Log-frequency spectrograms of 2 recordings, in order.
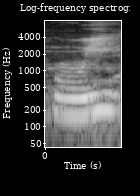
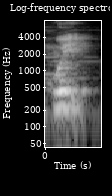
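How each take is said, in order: First: The two vowels are said slowly and separately. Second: The two vowels are said quickly together. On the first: The speaker calls it wrong. "bukan ui ya kan?" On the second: The speaker calls it right. "Bacanya agak cepat sedikit"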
